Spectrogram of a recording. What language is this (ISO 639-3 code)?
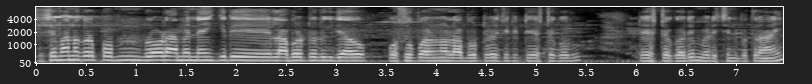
ori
